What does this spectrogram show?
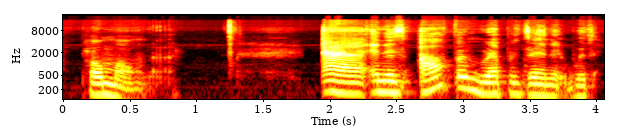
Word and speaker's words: Pomona: It rhymes with Ramona, Pomona.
